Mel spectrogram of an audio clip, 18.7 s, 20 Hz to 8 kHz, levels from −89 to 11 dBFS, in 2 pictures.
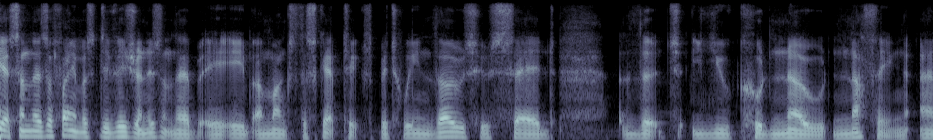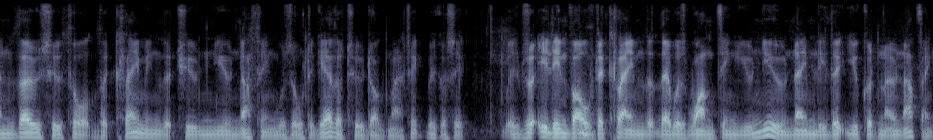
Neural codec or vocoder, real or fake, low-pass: none; real; 7.2 kHz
